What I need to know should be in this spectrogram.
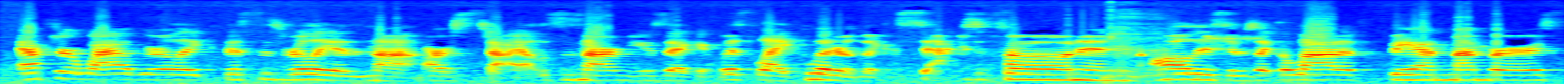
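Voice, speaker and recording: A woman's voice: mid-range voice, sharp tone, poor audio. A woman in her twenties with an American accent, chatting casually as a musician being interviewed, often saying "like" as she talks. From Rochester, United States. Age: 20s.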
